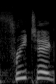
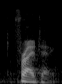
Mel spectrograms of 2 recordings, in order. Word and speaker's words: Freitag: have Fire Marshall is a free tag or fry tag fry tag fry tag I've been pronouncing your name wrong my entire career I've worked here for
